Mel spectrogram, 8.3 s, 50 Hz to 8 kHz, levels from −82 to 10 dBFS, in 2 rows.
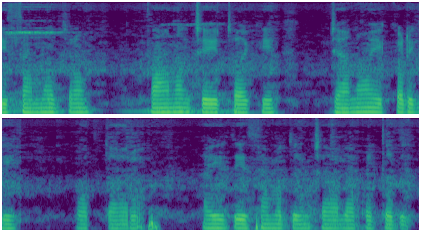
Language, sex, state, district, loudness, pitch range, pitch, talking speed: Telugu, male, Andhra Pradesh, Srikakulam, -20 LUFS, 110-115 Hz, 110 Hz, 80 wpm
